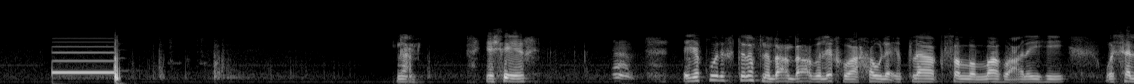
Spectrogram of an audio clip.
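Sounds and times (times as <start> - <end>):
telephone line beep of an incoming phone call: 0.5 - 1.2
speech: 4.0 - 5.4, 6.8 - 11.3.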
